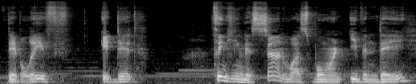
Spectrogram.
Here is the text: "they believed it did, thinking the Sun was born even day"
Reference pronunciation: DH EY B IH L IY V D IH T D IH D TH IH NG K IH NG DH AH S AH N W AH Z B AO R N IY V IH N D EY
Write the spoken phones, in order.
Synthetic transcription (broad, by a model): DH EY B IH L IY V IH T D IH D TH IH NG K IH NG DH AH S AH N W AH Z B AO R N IY V IH N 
